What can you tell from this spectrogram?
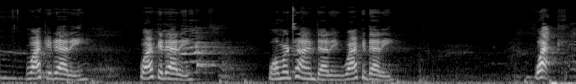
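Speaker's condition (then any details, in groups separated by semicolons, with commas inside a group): No condition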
